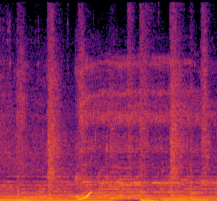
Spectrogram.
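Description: Background music with a single cartoon water-drip sound effect, a short quickly rising 'bloop', a little under a second in.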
